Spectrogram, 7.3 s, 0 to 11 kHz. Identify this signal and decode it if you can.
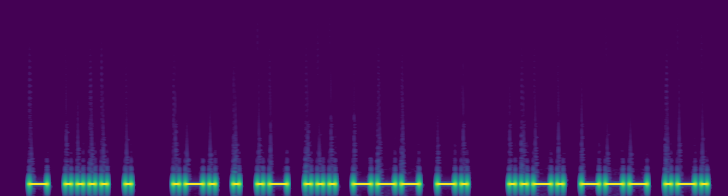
Morse code, heard as a keyed tone, about 20 wpm, 700 Hz. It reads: THE REASON FOR
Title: Sentences with 7-Word Phrases - 20wpm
